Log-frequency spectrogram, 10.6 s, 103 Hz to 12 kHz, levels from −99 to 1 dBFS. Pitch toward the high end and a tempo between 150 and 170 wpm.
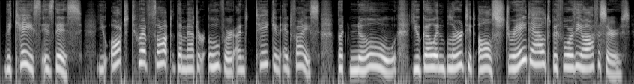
Yes: very high, 255 Hz; average, 160 wpm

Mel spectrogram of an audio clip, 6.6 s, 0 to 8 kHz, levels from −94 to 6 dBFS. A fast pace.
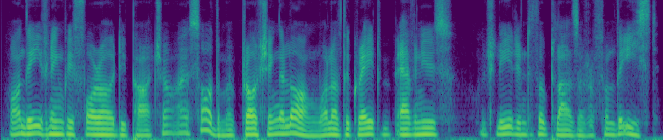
Yes: fast, 215 wpm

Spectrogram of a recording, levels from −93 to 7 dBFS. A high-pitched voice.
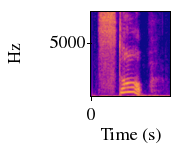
Yes: very high, 410 Hz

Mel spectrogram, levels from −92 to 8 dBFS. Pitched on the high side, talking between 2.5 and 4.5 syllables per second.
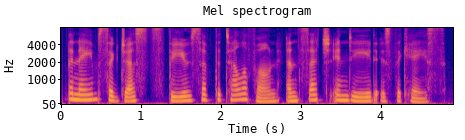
No: medium, 170 Hz; 4.4 syllables/s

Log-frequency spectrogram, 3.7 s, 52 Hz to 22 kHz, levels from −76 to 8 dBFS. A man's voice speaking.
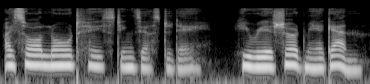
No: female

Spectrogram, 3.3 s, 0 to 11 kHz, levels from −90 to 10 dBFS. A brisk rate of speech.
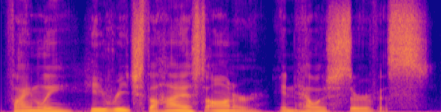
No: average, 165 wpm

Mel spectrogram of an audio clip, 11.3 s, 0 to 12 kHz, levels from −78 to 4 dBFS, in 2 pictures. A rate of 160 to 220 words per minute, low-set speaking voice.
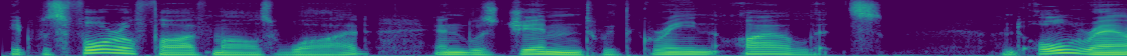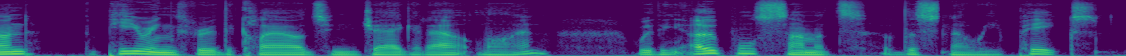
Yes: average, 165 wpm; low, 115 Hz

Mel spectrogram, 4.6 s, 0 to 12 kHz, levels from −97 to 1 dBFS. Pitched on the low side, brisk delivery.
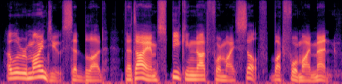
Yes: low, 125 Hz; fast, 225 wpm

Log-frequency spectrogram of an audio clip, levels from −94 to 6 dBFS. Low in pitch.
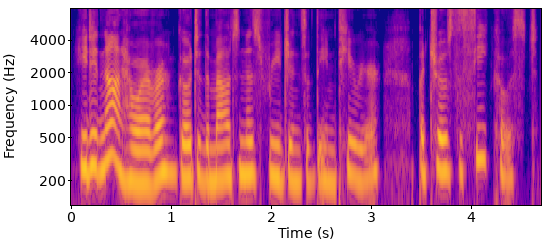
No: high, 225 Hz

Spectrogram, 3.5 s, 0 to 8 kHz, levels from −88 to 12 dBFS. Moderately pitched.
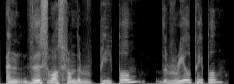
Yes: medium, 170 Hz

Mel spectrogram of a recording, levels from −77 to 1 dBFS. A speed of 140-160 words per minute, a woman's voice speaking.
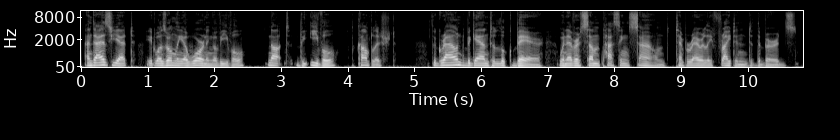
No: average, 155 wpm; male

